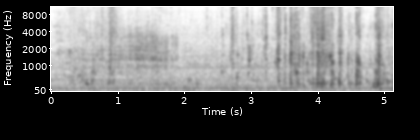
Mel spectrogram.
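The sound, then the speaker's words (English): A 1.28-gallon toilet flushes a bowl almost full of water balloons, with steady rushing, swirling water. Choppy gurgles and sputters grow louder toward the end. “Voila. Gone. Love that. Like, if it can handle that many water balloons, it can handle my giant burrito dookie, I think.”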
